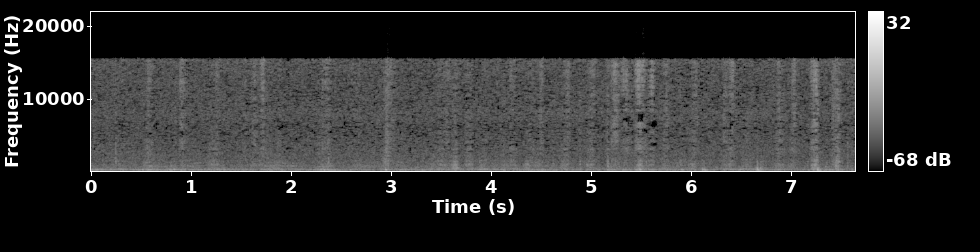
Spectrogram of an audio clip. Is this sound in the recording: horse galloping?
no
